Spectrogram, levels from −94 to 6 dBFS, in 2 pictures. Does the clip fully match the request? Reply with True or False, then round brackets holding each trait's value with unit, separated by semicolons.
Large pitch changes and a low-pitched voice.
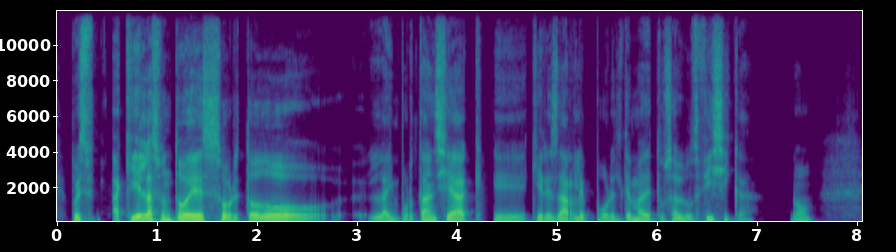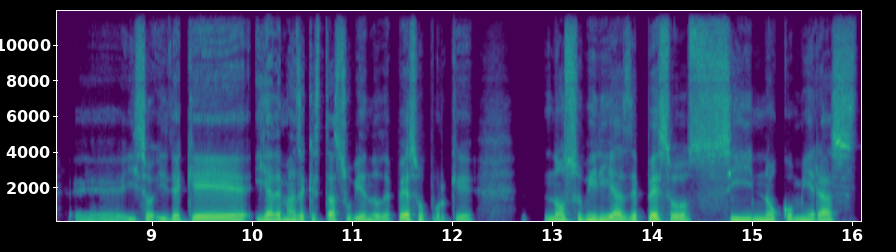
True (6.5 semitones; 105 Hz)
